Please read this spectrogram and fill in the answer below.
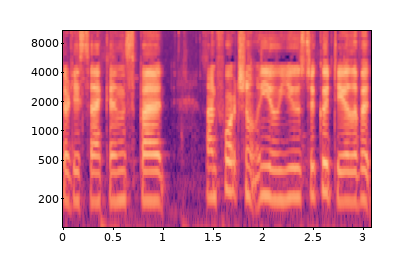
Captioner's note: speaking French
